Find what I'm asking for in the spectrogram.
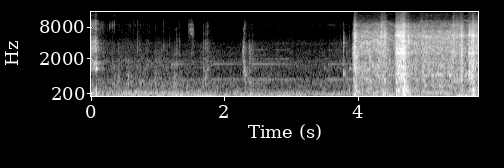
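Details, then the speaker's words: Cranking with a quiet stretch, then harsh grinding bursts and an uneven, lurching rhythm; starter suspected, possibly a bad spot on the flywheel, cause of the uneven crank unclear. "Well, that sounded terrible. I think that's the starter, but I don't know why the crank's so uneven. And why it's grinding half the time."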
